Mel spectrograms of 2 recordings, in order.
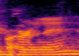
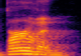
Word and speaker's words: Berlin: It looks like Berlin, but in our neck of the woods, they pronounce it Berlin. Berlin.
